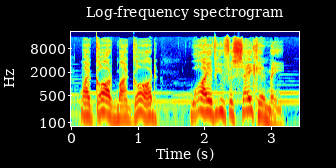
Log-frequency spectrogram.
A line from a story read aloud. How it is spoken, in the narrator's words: he cried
